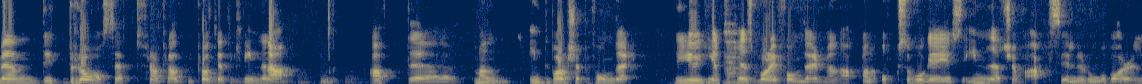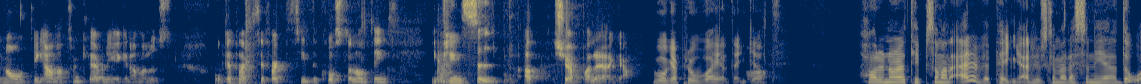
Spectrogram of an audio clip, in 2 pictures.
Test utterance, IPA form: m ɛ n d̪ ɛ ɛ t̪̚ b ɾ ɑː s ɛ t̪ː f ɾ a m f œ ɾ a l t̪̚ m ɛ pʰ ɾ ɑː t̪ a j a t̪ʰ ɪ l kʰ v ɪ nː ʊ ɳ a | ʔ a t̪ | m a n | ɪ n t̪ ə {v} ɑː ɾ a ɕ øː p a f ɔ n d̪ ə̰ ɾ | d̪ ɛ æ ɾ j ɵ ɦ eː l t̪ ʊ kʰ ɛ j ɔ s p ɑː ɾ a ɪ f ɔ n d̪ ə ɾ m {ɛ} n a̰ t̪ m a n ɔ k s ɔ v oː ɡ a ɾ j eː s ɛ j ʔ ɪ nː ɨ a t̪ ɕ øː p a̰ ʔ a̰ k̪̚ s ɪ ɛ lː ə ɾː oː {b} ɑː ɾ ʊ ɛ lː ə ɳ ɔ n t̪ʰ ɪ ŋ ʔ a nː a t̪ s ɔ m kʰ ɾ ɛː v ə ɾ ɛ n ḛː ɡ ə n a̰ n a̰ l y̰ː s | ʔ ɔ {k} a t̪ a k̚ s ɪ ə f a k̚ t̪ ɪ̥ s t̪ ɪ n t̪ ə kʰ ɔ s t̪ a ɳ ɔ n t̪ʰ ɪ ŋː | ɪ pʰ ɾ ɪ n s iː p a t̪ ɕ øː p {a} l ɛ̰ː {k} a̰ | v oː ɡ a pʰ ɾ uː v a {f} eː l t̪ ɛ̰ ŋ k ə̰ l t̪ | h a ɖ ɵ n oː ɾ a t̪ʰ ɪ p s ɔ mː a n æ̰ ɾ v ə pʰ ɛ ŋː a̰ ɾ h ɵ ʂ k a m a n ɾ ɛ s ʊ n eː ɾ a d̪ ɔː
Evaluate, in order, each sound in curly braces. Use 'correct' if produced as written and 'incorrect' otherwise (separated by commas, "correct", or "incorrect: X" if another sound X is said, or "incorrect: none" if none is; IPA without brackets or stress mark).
incorrect: b, correct, incorrect: v, correct, correct, incorrect: ɡ, incorrect: h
